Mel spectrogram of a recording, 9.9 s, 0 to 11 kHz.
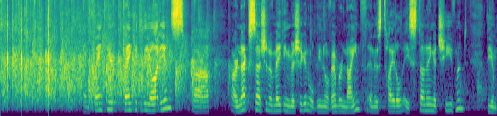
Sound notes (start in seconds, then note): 0.0 audience clapping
